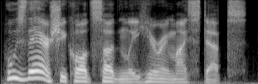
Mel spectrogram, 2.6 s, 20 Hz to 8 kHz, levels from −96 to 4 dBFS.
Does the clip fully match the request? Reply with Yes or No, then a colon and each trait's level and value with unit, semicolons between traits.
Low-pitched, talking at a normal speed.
Yes: low, 125 Hz; average, 185 wpm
